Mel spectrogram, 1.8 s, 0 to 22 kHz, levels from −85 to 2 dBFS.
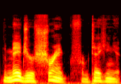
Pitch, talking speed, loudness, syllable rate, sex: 100 Hz, 200 wpm, -17 LUFS, 4.7 syllables/s, male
